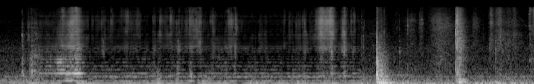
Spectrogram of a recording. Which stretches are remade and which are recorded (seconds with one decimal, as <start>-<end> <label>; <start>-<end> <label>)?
0.0-0.4 recorded; 0.4-3.6 remade; 3.6-5.3 recorded

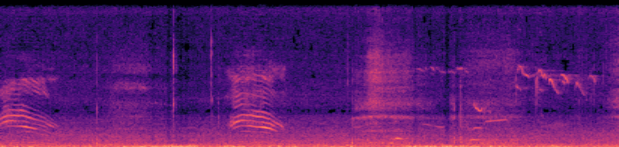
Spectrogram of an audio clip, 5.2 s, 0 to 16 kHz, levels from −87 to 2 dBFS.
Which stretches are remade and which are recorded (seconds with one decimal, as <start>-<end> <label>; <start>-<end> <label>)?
0.0-1.0 remade; 1.0-1.6 recorded; 1.6-2.4 remade; 2.4-5.2 recorded

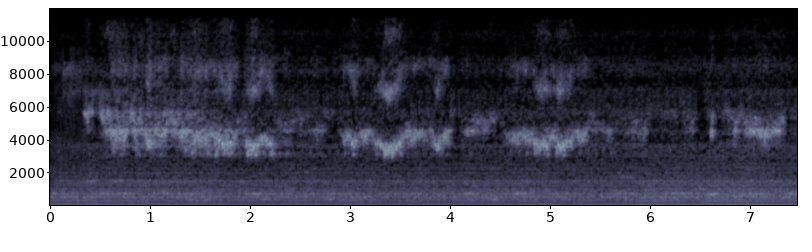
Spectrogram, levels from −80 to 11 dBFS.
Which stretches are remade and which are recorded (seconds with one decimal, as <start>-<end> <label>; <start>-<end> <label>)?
0.0-2.7 remade; 2.7-4.9 recorded; 4.9-5.9 remade; 5.9-6.6 recorded; 6.6-7.5 remade

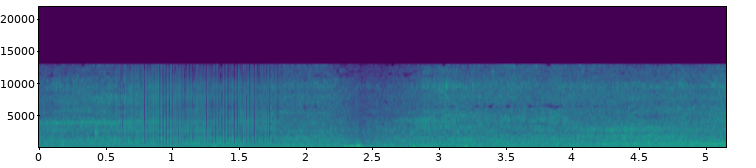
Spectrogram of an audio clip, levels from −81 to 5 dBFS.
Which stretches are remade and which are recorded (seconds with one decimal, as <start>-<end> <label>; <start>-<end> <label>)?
0.0-0.6 recorded; 0.6-1.8 remade; 1.8-5.2 recorded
